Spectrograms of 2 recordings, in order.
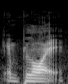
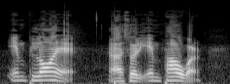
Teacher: This is actually a sequence of vowel sounds. There are three vowel sounds coming together. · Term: triphthong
